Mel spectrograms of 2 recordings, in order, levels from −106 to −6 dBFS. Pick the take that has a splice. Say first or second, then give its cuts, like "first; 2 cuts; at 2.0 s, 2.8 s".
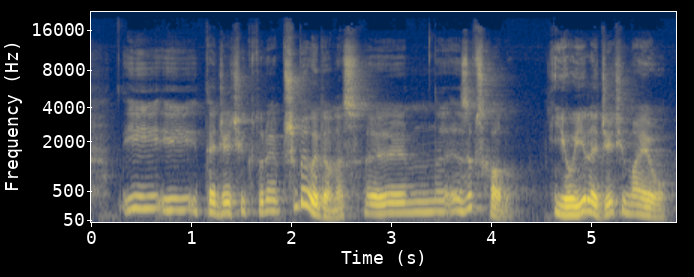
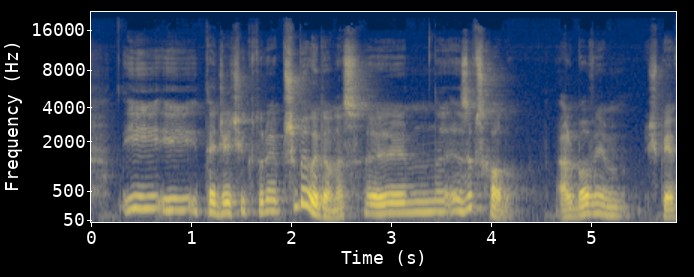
first; 1 cut; at 4.6 s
